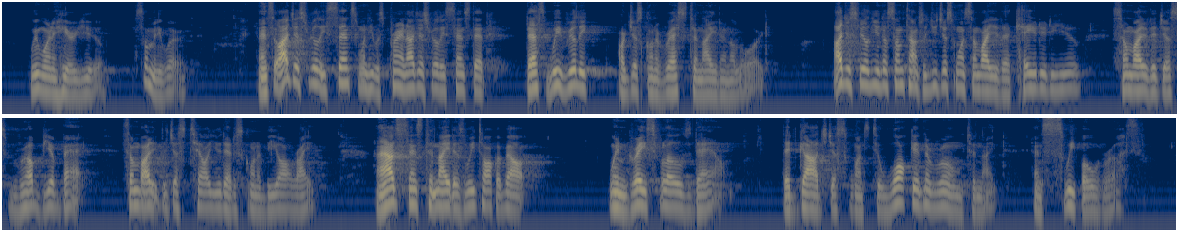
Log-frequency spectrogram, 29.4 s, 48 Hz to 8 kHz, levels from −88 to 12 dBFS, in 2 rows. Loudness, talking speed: -32 LUFS, 190 wpm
